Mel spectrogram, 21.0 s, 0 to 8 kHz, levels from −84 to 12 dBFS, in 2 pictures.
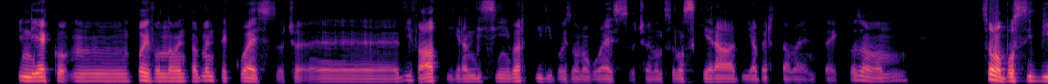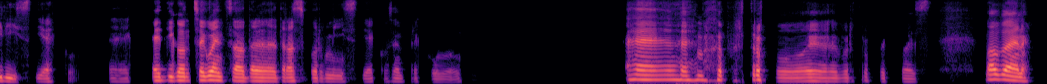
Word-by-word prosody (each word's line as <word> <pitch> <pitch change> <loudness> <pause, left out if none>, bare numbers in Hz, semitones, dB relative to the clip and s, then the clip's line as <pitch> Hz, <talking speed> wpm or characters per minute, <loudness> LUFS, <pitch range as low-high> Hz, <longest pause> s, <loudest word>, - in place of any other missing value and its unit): quindi 130 -2 +1
ecco, 130 0 0
mhmm, 125 -1 -9
poi 140 -1 +1
fondamentalmente 125 +1 -6
è - - -37
questo, - - -5
cioè, - - -14
ehm, 100 -1 -13
difatti 125 -2 -4
i - - -24
grandissimi 105 +1 -12
partiti 110 -4 -9
poi 95 -1 -19
sono 95 -2 -17
questo, 95 0 -12
cioè - - -20
non 95 - -18
sono 100 -1 -14
schierati 100 -2 -8
apertamente, 90 -3 -17
ecco, - - -21
sono 130 -7 -8
uhm, 75 -11 -18 0.7
sono - - +6
possibilisti 125 -4 -3
ecco, 100 0 -12 0.3
ehm, 105 -1 -19 0.2
e 130 - +2
di 135 +1 0
conseguenza 135 -1 +5
tr 120 -1 +3
trasformisti 110 -4 -6
ecco, 100 -1 -18
sempre 105 -1 -17
e - - -37
comun 95 -2 -20 1.7
Ehm, 165 -2 +3
ma 140 -3 -1
purtroppo 120 -5 -3
ehm, 115 -2 -1
purtroppo 115 +1 -17
è - - -37
questo. 100 -2 -15 0.5
Va 175 0 +6
bene. 135 -7 +7
115 Hz, 130 wpm, -22 LUFS, 100-130 Hz, 1.7 s, bene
